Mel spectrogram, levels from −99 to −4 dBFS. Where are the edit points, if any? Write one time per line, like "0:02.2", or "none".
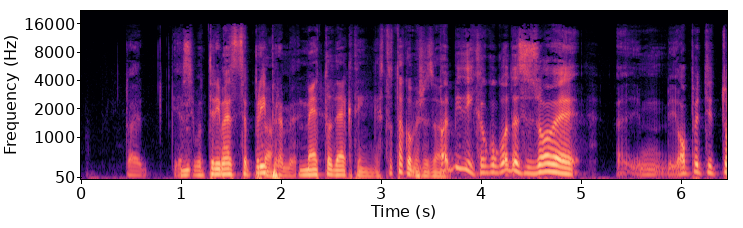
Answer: none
